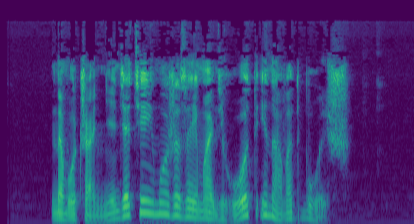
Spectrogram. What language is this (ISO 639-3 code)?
bel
